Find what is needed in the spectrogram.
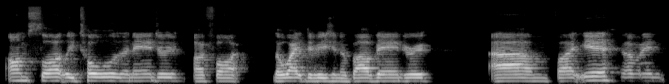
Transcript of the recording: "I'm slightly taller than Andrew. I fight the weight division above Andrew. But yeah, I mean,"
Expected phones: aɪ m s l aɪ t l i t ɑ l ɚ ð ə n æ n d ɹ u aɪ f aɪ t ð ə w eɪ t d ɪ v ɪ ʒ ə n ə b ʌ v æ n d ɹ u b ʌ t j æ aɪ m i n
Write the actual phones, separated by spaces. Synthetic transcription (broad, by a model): aɪ m s l aɪ t l i t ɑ l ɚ ð ə n æ n d ɹ u aɪ f aɪ t ð ə w eɪ t d ɪ v ɪ ʒ ə n ə b ʌ v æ n d ɹ u b ʌ t j æ aɪ m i n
